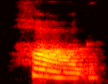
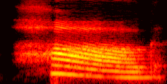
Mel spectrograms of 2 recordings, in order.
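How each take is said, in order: First: The word is said quickly as one unit. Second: The word is drawn out slowly, sounds stretched. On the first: "Let's say it fast like a word" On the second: "Let's blend it slowly"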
